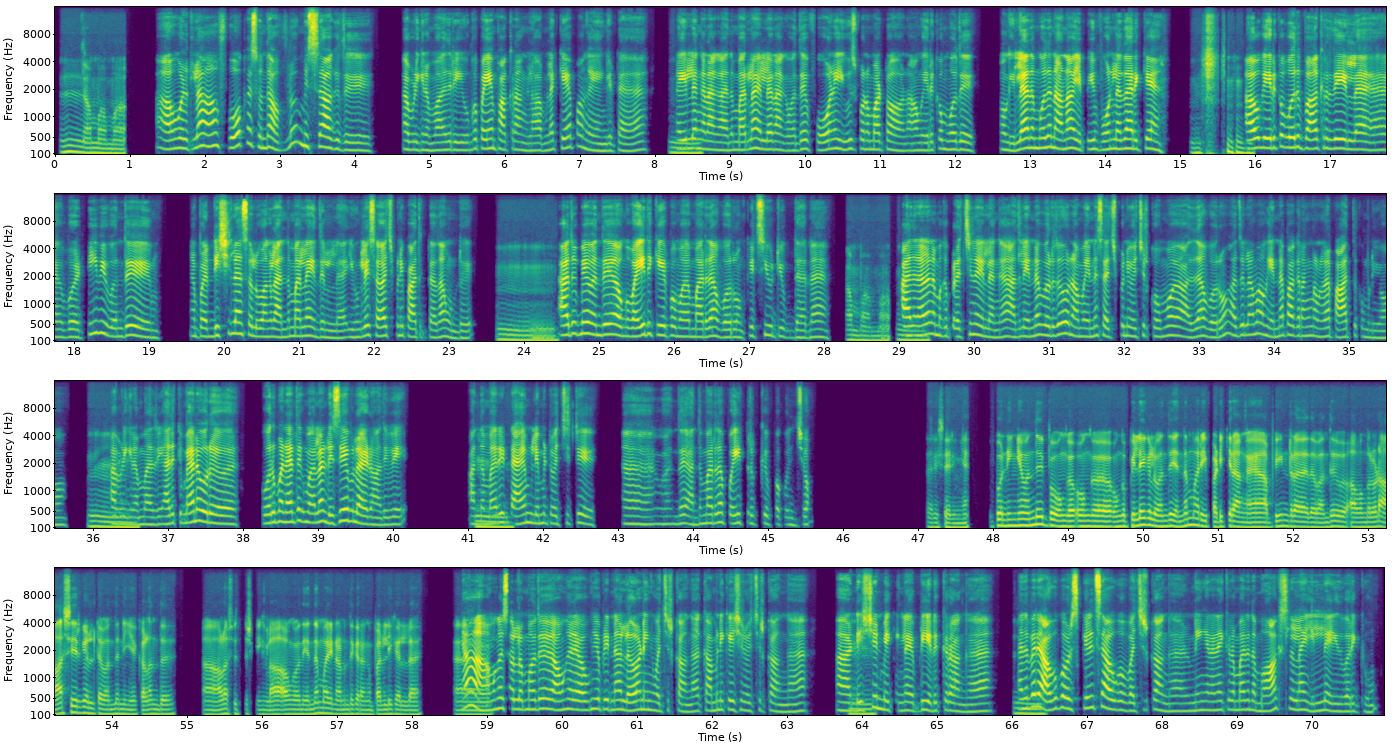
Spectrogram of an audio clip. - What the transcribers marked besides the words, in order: in English: "போக்கஸ்"; in English: "மிஸ்"; in English: "யூஸ்"; laughing while speaking: "ம்"; in English: "சேர்ச்"; tapping; drawn out: "ம்"; in English: "கிட்ஸ்"; in English: "சேர்ச்"; in English: "டிஸேபுல்"; in English: "டைம் லிமிட்"; other noise; in English: "லேர்னிங்"; in English: "கம்மியூனிகேஷன்"; in English: "டெசிஷன் மேக்கிங்லாம்"; in English: "ஸ்கில்ஸ்"; in English: "மார்க்ஸ்லலாம்"
- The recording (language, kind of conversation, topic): Tamil, podcast, குழந்தைகளை படிப்பில் ஆர்வம் கொள்ளச் செய்வதில் உங்களுக்கு என்ன அனுபவம் இருக்கிறது?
